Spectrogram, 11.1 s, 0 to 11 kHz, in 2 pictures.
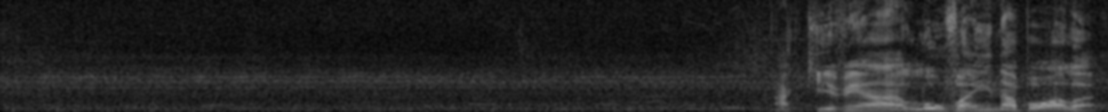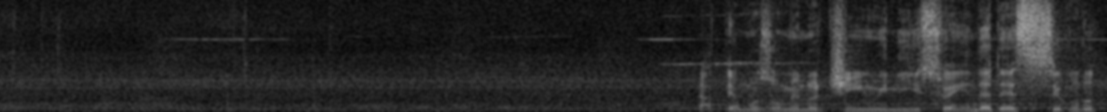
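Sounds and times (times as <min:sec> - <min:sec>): distant indistinct voices: 0:00.0 - 0:11.0.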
